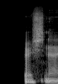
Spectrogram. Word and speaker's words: Krishna: Boston Brand was selected by by Kushnu. Uh, I want to say, did I say that right? Kushnu? – Krishna, I think. Krishna.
